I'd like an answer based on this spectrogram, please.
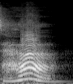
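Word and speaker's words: ه: Think of it again. Think of dinas, right? Or make like a grunting noise. Or kind of almost like a cough.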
